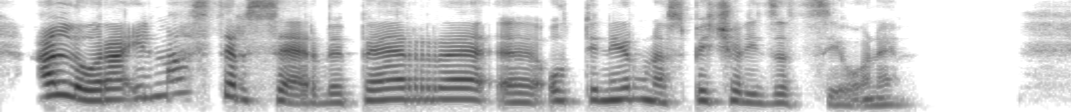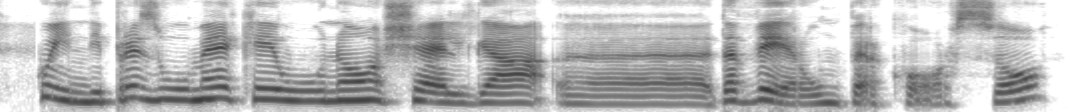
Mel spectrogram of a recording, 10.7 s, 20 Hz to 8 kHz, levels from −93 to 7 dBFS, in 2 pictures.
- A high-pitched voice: Yes, high, 230 Hz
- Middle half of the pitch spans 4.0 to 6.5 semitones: Yes, average, 5.3 semitones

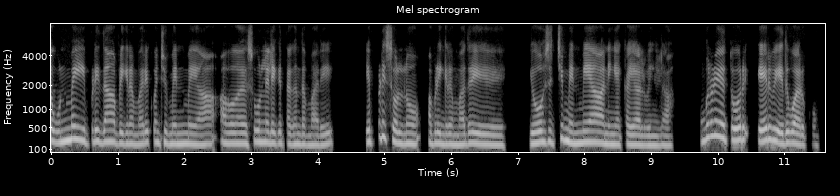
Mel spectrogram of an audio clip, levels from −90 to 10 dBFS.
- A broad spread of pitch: No, average, 3.0 semitones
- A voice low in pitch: No, high, 195 Hz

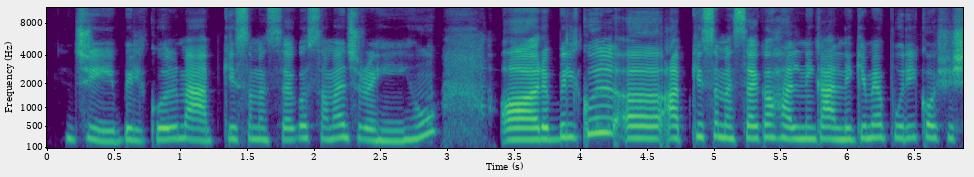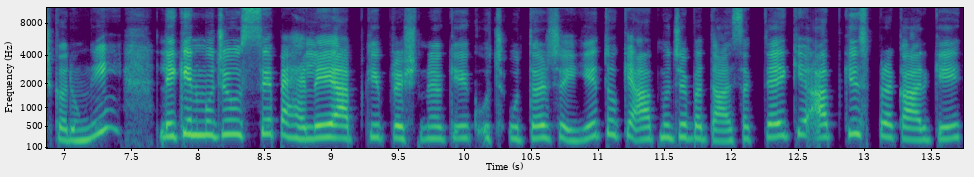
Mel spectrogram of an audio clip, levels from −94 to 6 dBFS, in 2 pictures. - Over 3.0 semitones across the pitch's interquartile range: No, narrow, 2.6 semitones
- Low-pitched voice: No, very high, 250 Hz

